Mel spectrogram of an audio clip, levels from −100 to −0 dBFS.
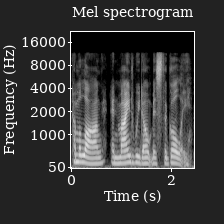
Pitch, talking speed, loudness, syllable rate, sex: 175 Hz, 220 wpm, -20 LUFS, 4.8 syllables/s, female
